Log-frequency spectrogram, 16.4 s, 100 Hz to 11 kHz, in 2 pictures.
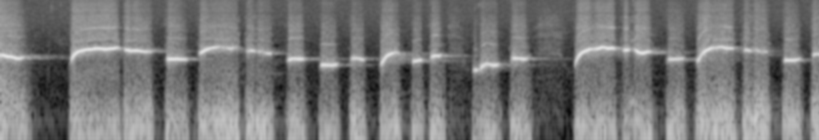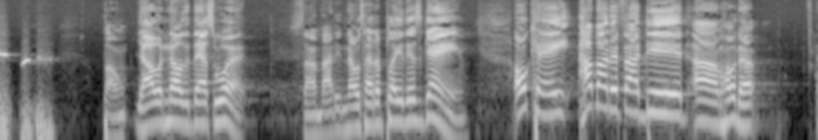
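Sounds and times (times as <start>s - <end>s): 
person whistling a tune: 0.0s - 8.8s
speech: 9.6s - 16.3s.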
